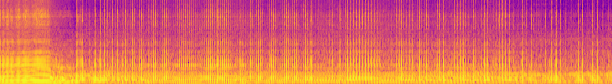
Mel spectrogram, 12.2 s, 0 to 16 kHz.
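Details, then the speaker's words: Quadra 50 two-stroke gas engine in a Byron Christen Eagle RC plane, first start with an electric starter after 25–30 years sitting: starter whine, then a fast, steady buzzing run, slightly rich on the high end; normal running. "All right, she sounds pretty good. Just a hair. uh rich on the high end, but not too shabby."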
